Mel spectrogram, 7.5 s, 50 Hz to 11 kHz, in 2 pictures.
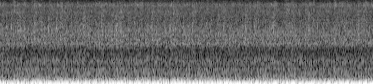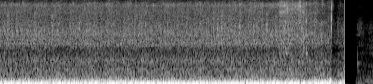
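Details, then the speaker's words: Ultima GTR with an American V8, warmed up to temperature (gauge reads only about 60 degrees), fans pulling hot air; deep, steady rumble holding an elevated even idle before shutdown, high idle. "but it's definitely hot because the fans which work on a switch i found uh were pulling hot air so it was idling high thoug"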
